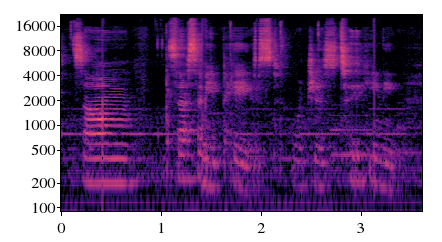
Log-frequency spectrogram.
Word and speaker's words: tahini: Okay, and the next thing is some sesame paste, which is tahini. This brand says tahina, but it's tahini. It's just a variation, I believe, in the way they pronounce it.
